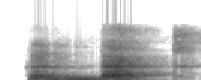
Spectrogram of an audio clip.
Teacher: If it is a verb, you know, the second syllable. Conduct, second syllable is stress.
